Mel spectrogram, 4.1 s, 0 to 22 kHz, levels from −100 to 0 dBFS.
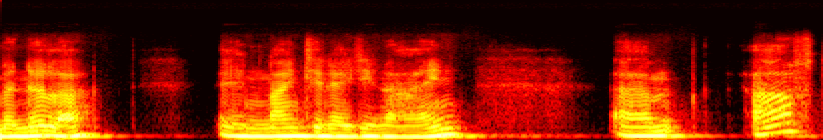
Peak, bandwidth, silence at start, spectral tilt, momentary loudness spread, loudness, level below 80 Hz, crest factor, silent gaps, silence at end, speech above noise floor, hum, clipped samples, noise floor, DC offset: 0 dBFS; 5.2 kHz; 0 s; -10 dB/octave; 12 LU; -10 LUFS; -46 dBFS; 10 dB; none; 0.1 s; 47 dB; none; under 0.1%; -55 dBFS; under 0.1%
